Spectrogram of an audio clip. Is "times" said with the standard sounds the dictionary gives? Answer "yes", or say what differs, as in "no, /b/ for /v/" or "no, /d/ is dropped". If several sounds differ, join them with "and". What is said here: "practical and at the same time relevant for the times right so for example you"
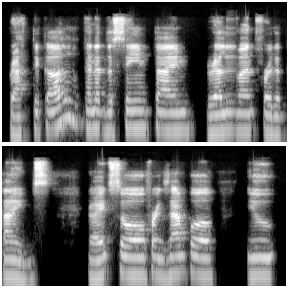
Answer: no, /s/ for /z/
